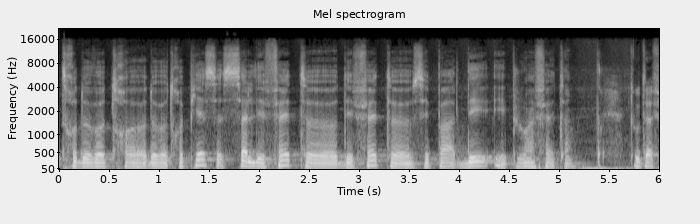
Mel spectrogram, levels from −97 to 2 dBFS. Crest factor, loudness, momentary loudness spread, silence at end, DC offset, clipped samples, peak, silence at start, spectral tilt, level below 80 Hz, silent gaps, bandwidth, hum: 16 dB; -18 LUFS; 8 LU; 0 s; under 0.1%; under 0.1%; -4 dBFS; 0 s; -5 dB/octave; -38 dBFS; none; 16 kHz; none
